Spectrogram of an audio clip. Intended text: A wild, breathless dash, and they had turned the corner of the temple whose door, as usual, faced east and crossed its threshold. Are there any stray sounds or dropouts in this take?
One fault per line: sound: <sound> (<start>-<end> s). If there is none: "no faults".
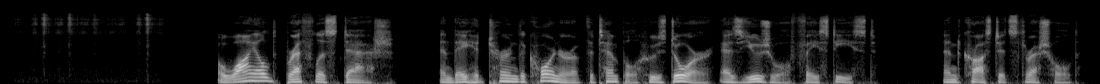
sound: breath (0.1-1.7 s)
